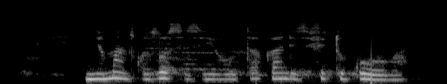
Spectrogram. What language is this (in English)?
Kinyarwanda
